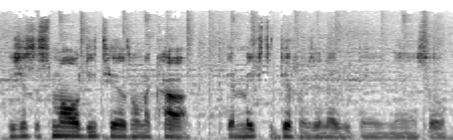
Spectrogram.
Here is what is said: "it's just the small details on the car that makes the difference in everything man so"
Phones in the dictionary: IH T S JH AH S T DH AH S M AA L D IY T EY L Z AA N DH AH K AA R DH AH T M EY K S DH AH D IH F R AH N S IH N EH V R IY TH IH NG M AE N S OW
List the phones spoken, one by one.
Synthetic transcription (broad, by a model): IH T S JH AH S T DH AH S M AA L D IY T EY L Z N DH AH K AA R DH AH T M EY K S DH AH D IH F R AH N S IH N EH V R IY TH IH NG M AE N S OW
